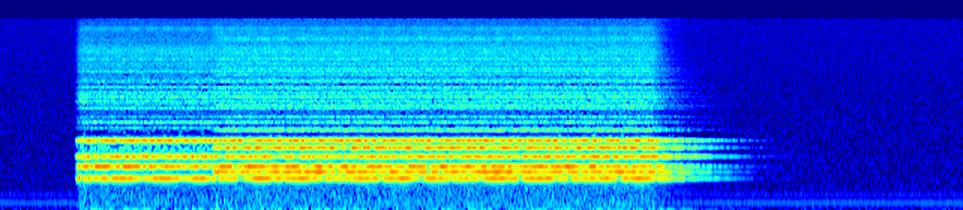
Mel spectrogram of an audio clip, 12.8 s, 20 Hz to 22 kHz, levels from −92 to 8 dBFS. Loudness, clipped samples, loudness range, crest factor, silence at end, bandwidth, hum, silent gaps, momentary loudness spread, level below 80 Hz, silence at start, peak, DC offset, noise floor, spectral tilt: -16 LUFS; under 0.1%; 5 LU; 14 dB; 3.5 s; 16 kHz; none; none; 4 LU; -68 dBFS; 1 s; -4 dBFS; under 0.1%; -65 dBFS; 1 dB/octave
